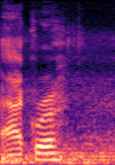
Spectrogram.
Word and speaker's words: Accra: I don't know if I'm saying it right, but Accra.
